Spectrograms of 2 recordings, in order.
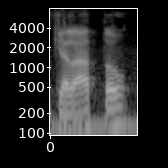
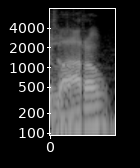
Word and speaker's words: gelato: Get galato. Galato. Galato. Gelato. Oh, gelato. Yeah, gelato. Yeah. Yeah. One G is generally pronounced like a J.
